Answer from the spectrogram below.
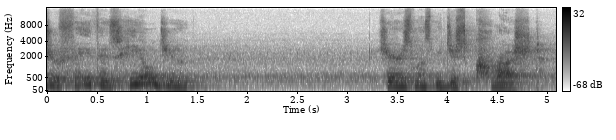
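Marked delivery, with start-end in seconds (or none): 0.0-1.4 soft and loving, well below the usual level; a gentle, loving word to the woman; lovingly. Acted. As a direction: say it like a tender blessing. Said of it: "he lovingly says".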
